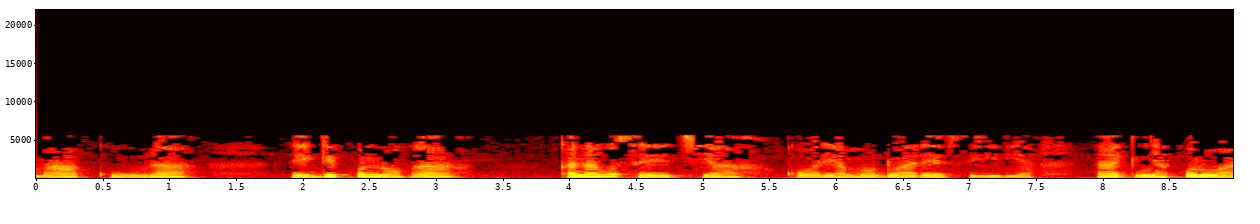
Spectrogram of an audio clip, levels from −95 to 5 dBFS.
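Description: Throughout, the speech sounds watery and swirly with nothing above 5.6 kHz, likely MP3 compression at a very low bitrate; unlike plain low-pass filtering, weak components flicker frame to frame.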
